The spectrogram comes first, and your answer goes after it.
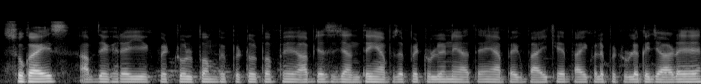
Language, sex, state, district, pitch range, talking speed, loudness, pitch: Hindi, male, Chandigarh, Chandigarh, 115-125 Hz, 310 wpm, -22 LUFS, 120 Hz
